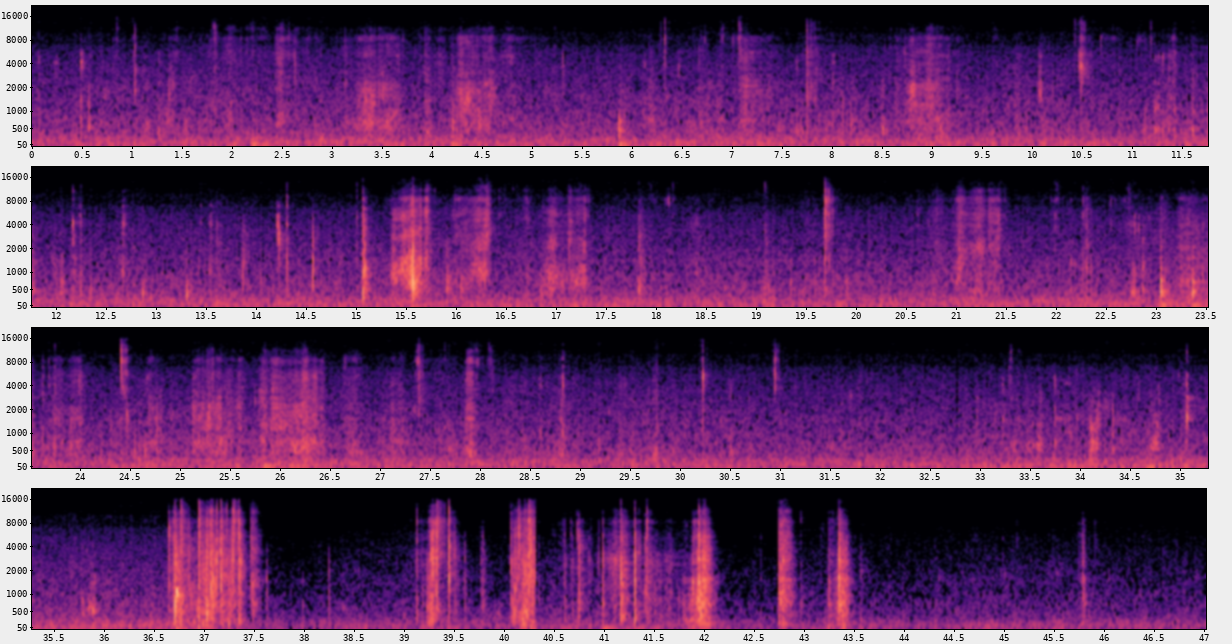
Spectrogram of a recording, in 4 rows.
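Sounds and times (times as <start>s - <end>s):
person chewing food: 20.7s - 31.8s, 32.8s - 36.8s.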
